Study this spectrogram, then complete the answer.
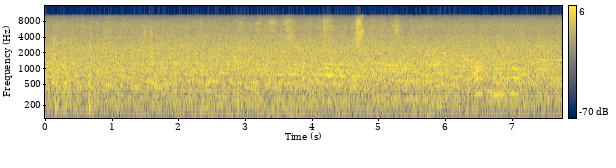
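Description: Water flows and splashes steadily in a channel.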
